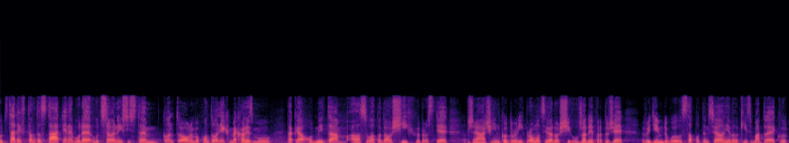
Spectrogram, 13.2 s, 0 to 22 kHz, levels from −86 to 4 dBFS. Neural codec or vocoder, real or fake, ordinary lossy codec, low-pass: codec, 16 kHz, 0.5 kbps, X-Codec, HuBERT features, trained on LibriSpeech; fake; MP3, 96 kbps; 7.2 kHz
